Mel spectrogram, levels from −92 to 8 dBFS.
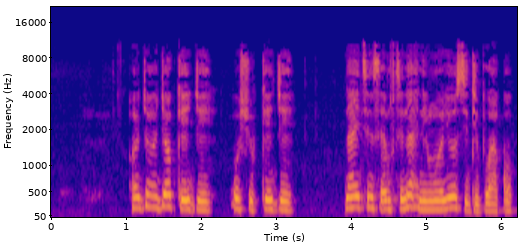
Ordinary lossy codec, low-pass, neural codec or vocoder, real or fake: MP3, 48 kbps; 19.8 kHz; vocoder, 44.1 kHz, 128 mel bands, Pupu-Vocoder; fake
